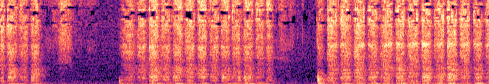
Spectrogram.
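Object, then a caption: Wax crayon on a paper coloring sheet. A light blue wax crayon is rubbed in broad strokes across a thin paper coloring page lying flat on a table, filling in the background. Rapid, rasping scratches come in quick rhythmic bursts, with two brief pauses. The waxy drag sounds low and full, with a soft grainy hiss on top.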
